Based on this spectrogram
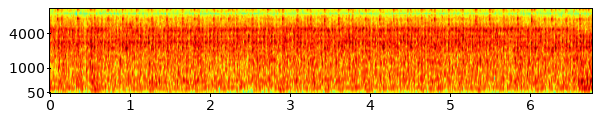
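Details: Early-90s 8 hp Mercury two-stroke outboard, first run in a test tank after general maintenance: rattly, uneven idle that never settles into a clean beat; runs rough with fuel leaking under the carburetor, owner doubts the yellow fuel line is the cause.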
